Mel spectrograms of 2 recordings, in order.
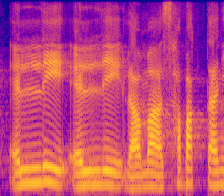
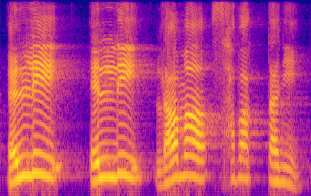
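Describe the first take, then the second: First: It is said clearly and crisply, with full breath. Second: It is shouted out loudly. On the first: "여러분처럼 또록또록하게" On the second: "이렇게 외치셨을까"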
